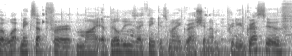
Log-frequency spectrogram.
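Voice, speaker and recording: Audible room echo and noticeable background noise surround a man talking very fast. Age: 50s. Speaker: university researcher, amateur basketball player. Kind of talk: documentary interview.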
